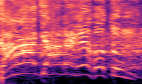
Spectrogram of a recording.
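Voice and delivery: shouted call.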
